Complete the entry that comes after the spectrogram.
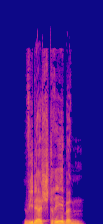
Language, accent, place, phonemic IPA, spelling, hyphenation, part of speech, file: German, Germany, Berlin, /viːdɐˈʃtʁeːbn̩/, widerstreben, wi‧der‧stre‧ben, verb, De-widerstreben.ogg
- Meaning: 1. [with dative] to be reluctant to, to show some reluctance, to go against the grain with someone (contrary to one's nature) 2. to be opposed to, to resist, to go against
